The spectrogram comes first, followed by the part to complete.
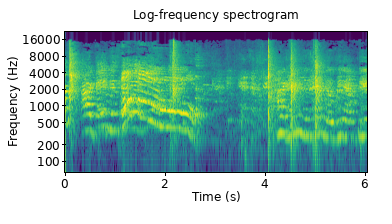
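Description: Women chanting a cheerleading cheer with long drawn-out shouted words, punctuated by a few sharp hand claps.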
